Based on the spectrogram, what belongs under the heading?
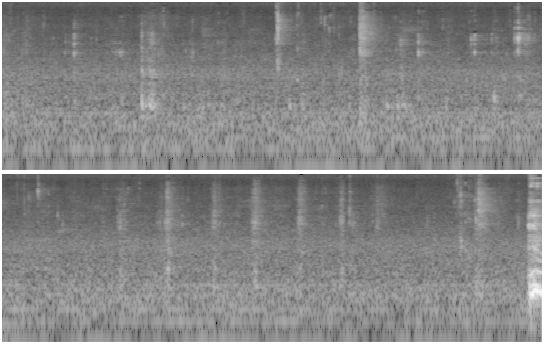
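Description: Close-miked mouth sounds of someone eating: soft chewing with scattered small wet clicks and smacks. A louder, short sound comes right at the end.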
